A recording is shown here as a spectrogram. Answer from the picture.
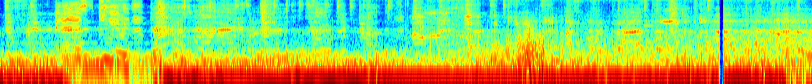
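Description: Music with a heavy, steady bass playing loudly inside a car, with voices over it.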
